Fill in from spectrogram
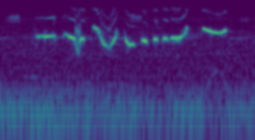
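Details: Oriental magpie-robin song recorded in nature for stimulating captive birds: a steady whistle, swooping V-shaped slurs, a run of short even whistles rising at the end, and a final held note.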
